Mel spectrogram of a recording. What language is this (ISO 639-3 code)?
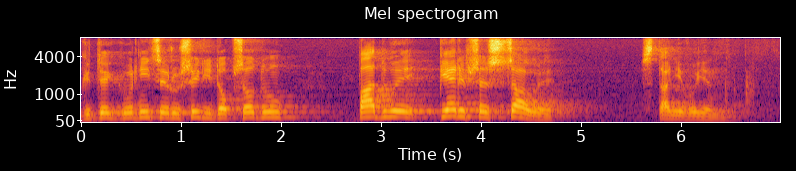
pol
